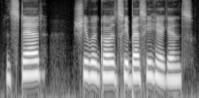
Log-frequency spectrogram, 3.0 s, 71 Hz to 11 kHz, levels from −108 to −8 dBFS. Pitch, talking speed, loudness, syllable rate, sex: 210 Hz, 160 wpm, -16 LUFS, 4.6 syllables/s, female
